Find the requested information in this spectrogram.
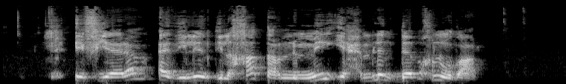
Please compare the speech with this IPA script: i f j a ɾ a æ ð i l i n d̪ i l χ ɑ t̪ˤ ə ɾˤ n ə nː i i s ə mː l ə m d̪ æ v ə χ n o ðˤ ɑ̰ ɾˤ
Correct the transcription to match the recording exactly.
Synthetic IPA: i f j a ɾ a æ ð i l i n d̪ i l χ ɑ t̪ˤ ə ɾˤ n ə mː i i ħ ə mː l ə n d̪ æ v ə χ n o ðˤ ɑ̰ ɾˤ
